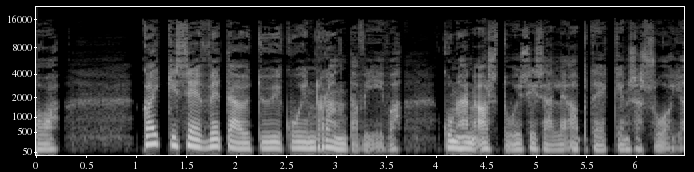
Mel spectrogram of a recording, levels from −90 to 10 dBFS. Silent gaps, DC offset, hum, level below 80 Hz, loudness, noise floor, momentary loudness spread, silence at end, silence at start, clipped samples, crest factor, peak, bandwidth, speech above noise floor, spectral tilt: none; under 0.1%; none; -58 dBFS; -19 LUFS; -45 dBFS; 12 LU; 0 s; 0 s; under 0.1%; 18 dB; 0 dBFS; 16.5 kHz; 26 dB; -6 dB/octave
